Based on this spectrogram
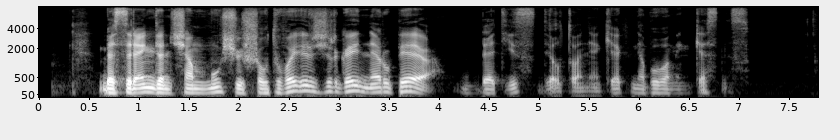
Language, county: Lithuanian, Kaunas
